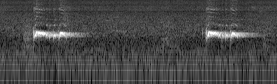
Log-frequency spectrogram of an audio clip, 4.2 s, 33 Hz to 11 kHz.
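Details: Zebra dove singing a dense 'derak' rattle, played as a lure for trapping: two rolling, trilled coo phrases roughly 2.5 s apart, each quickly fading, against quiet background.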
